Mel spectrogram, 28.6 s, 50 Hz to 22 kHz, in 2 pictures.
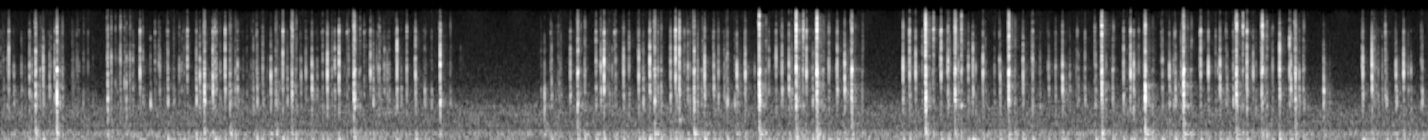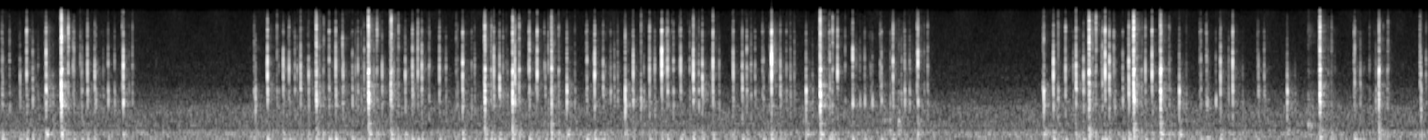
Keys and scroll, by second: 6.0-7.3 typing, 21.1-23.5 typing, 27.2 Return.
